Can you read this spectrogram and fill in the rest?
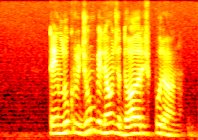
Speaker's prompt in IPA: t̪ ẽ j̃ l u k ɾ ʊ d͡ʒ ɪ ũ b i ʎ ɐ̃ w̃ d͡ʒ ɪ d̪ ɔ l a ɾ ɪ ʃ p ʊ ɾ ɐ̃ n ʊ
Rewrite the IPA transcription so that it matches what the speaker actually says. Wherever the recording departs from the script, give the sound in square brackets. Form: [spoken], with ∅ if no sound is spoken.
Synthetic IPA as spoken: t̪ ẽ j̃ l u k ɾ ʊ d͡ʒ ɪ ũ b i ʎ ɐ̃ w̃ d͡ʒ ɪ d̪ ɔ l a ɾ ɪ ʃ p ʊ ɾ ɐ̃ n ʊ

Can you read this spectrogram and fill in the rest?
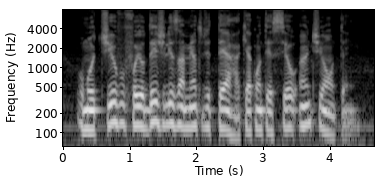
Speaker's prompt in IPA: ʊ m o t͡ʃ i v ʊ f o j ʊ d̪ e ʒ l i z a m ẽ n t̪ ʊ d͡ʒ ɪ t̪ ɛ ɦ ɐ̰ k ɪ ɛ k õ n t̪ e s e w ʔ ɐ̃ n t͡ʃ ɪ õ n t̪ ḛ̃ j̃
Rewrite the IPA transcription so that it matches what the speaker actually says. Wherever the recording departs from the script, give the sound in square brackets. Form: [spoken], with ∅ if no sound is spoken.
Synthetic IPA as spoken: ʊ m o t͡ʃ i v ʊ f o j ʊ d̪ e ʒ l i z a m ẽ n t̪ ʊ d͡ʒ ɪ t̪ ɛ ɦ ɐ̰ k ɪ [a] k õ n t̪ e s e w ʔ ɐ̃ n t͡ʃ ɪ õ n t̪ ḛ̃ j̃

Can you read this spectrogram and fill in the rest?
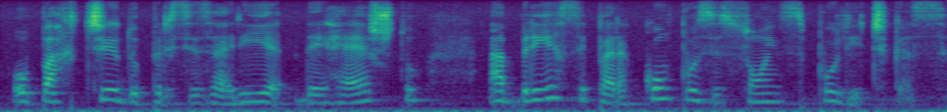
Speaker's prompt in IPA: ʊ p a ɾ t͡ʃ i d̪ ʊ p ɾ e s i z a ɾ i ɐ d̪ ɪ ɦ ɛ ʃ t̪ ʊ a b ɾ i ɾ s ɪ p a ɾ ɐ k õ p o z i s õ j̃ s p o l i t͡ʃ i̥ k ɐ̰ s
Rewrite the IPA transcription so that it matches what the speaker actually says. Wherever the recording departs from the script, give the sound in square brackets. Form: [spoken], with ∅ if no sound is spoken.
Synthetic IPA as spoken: ʊ p a ɾ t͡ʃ i d̪ ʊ p ɾ e s i z a ɾ i ɐ d̪ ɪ ɦ ɛ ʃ t̪ ʊ a b ɾ i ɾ s ɪ p a ɾ ɐ k õ p o z i s õ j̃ s p o l i t͡ʃ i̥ k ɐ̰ s

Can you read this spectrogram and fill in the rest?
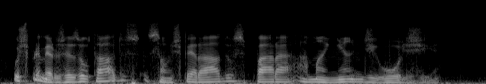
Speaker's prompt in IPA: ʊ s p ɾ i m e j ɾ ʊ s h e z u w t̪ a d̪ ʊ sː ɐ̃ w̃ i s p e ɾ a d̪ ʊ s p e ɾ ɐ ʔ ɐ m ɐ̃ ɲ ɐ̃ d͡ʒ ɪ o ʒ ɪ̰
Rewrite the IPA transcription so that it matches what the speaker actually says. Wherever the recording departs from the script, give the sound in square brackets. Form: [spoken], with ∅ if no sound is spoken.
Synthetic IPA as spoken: ʊ s p ɾ i m e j ɾ ʊ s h e z u w t̪ a d̪ ʊ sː ɐ̃ w̃ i s p e ɾ a d̪ ʊ s p [a] ɾ ɐ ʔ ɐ m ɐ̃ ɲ ɐ̃ d͡ʒ ɪ o ʒ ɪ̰

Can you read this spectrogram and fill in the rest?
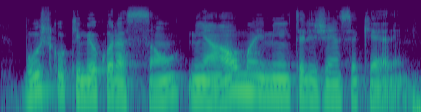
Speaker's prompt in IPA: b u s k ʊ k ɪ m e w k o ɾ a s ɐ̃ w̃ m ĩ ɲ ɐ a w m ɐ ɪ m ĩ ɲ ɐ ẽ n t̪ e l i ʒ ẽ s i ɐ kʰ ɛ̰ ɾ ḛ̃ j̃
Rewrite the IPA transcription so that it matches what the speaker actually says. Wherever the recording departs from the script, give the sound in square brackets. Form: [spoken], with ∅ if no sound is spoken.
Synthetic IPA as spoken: b u s k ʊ k ɪ m e w k o ɾ a s ɐ̃ w̃ m ĩ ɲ ɐ a w m ɐ ɪ m ĩ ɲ ɐ [ĩ] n t̪ e l i ʒ ẽ s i ɐ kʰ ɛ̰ ɾ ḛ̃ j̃

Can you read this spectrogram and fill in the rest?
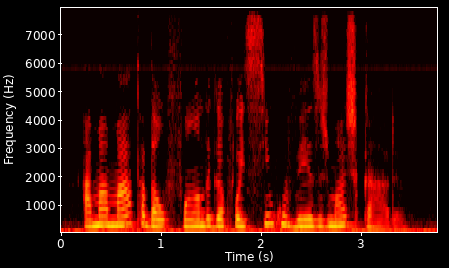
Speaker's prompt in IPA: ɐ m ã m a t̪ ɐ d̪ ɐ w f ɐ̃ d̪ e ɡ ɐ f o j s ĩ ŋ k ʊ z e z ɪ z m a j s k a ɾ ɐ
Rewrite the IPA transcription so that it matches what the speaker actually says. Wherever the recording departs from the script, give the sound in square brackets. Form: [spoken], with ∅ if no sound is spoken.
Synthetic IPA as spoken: ɐ m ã m a t̪ ɐ d̪ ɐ w f ɐ̃ d̪ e ɡ ɐ f o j s ĩ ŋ k ʊ [v] e z ɪ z m a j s k a ɾ ɐ

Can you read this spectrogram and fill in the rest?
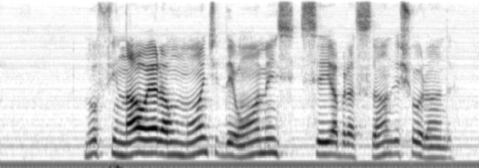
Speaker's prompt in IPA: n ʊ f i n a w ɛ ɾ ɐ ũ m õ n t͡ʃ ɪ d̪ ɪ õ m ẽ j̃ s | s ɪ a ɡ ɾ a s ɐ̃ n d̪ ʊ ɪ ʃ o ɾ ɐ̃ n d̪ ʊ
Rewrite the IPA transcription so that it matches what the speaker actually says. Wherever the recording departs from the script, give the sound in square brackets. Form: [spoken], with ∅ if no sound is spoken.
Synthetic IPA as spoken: n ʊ f i n a w ɛ ɾ ɐ ũ m õ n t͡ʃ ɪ d̪ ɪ õ m ẽ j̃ s | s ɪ a [b] ɾ a s ɐ̃ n d̪ ʊ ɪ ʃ o ɾ ɐ̃ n d̪ ʊ

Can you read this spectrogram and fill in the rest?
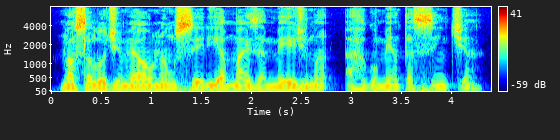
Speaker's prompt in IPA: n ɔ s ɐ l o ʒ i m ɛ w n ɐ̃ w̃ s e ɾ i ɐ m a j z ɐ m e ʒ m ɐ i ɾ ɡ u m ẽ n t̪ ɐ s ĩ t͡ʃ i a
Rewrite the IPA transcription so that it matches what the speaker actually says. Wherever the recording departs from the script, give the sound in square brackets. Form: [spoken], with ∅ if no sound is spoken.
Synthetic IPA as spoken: n ɔ s ɐ l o [d͡ʒ] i m ɛ w n ɐ̃ w̃ s e ɾ i ɐ m a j z ɐ m e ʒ m ɐ [a] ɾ ɡ u m ẽ n t̪ ɐ s ĩ t͡ʃ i [ɐ]

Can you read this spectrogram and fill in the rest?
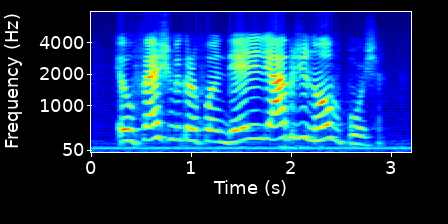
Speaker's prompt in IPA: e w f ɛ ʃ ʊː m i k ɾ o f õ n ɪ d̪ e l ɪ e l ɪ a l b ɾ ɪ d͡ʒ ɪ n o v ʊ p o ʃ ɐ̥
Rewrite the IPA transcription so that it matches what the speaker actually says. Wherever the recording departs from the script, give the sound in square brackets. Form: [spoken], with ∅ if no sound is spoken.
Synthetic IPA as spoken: e w f ɛ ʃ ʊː m i k ɾ o f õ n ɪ d̪ e l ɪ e l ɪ a [∅] b ɾ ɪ d͡ʒ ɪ n o v ʊ p o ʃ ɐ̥

